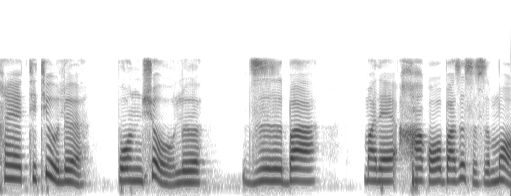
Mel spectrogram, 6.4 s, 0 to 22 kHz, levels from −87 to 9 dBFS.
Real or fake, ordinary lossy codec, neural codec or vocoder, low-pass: real; none; none; 7.2 kHz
